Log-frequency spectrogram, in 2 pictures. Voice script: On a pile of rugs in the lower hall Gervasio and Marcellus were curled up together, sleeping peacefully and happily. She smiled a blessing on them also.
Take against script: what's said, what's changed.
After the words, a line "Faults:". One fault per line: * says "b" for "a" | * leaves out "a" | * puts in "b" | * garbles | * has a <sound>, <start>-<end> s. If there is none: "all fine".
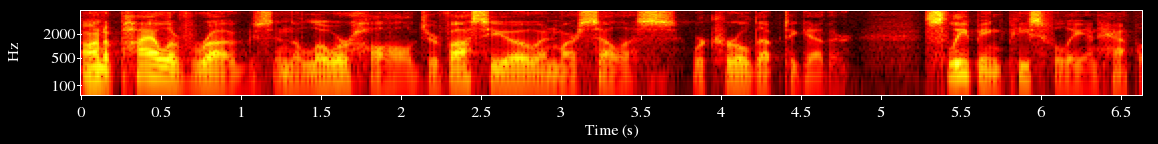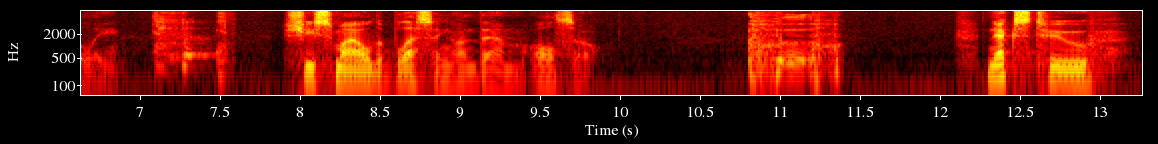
On a pile of rugs in the lower hall Gervasio and Marcellus were curled up together, sleeping peacefully and happily. She smiled a blessing on them also. Next to
Faults:
* has a throat clearing, 7.1-7.6 s
* has a cough, 10.8-11.4 s
* puts in "Next to"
